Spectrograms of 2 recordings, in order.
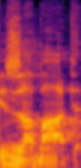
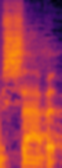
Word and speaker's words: Sabat: just became Sabbath it should be zabat s z B- a t M but it just became sabbot at some point and I jok that I would one day like to change the legal pronunciation of my name there you go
